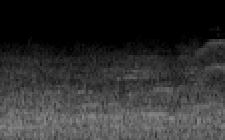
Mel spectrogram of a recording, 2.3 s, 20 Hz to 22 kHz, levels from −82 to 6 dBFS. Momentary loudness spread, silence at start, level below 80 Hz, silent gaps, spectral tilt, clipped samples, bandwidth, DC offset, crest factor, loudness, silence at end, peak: 1 LU; 0 s; -52 dBFS; none; -5 dB/octave; under 0.1%; 14.5 kHz; under 0.1%; 12 dB; -37 LUFS; 0 s; -24 dBFS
